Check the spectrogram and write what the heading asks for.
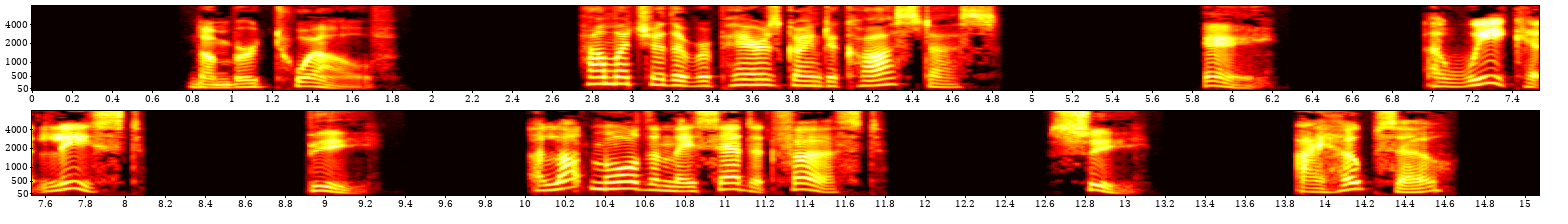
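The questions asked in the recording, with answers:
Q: How much are the repairs going to cost us?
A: B: A lot more than they said at first.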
